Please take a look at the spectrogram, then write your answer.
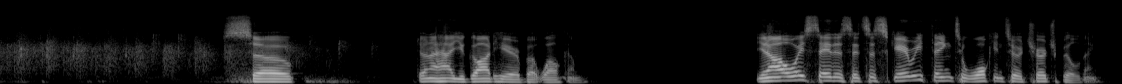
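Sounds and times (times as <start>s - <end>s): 
audience applause: 0.0s - 3.6s
speech: 2.3s - 3.1s, 4.2s - 5.9s, 7.6s - 11.1s.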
